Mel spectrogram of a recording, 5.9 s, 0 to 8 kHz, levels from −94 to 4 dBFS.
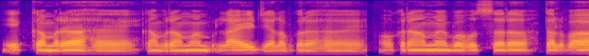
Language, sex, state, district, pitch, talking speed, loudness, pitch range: Hindi, male, Bihar, Jamui, 110 Hz, 150 wpm, -18 LUFS, 105-110 Hz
